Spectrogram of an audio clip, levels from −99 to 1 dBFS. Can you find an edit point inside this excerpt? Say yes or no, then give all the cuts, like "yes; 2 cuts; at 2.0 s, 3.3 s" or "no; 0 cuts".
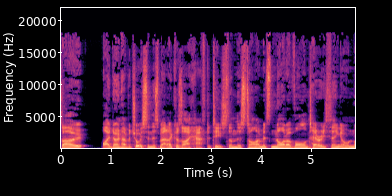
no; 0 cuts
